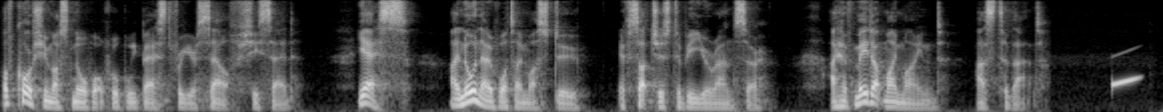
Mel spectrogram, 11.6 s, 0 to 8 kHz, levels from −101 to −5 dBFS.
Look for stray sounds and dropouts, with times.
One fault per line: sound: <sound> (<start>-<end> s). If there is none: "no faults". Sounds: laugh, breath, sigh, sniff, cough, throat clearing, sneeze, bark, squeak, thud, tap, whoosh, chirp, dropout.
sound: chirp (11.1-11.4 s)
